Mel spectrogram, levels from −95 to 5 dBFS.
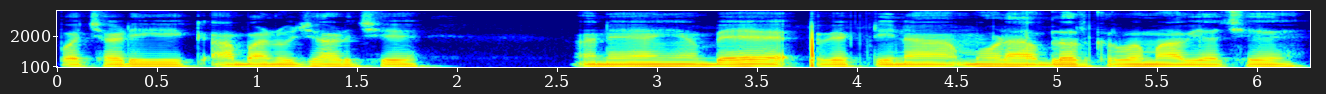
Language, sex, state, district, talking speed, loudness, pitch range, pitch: Gujarati, male, Gujarat, Valsad, 135 wpm, -26 LUFS, 105-110 Hz, 110 Hz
